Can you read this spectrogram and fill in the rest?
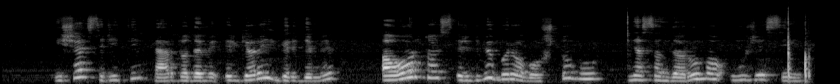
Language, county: Lithuanian, Vilnius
